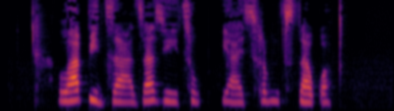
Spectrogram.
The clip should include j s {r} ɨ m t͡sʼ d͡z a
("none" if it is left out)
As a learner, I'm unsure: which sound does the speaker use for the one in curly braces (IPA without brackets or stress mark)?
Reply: r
